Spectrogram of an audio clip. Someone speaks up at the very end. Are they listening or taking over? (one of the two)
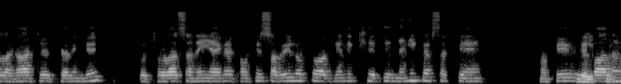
listening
